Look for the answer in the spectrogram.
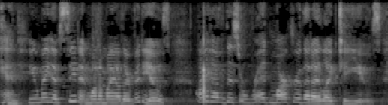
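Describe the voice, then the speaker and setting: A woman's voice: high voice, a little fast. Young woman teaching children, noisy room. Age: young adult. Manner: expressive, simple explaining aimed at young children. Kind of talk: children's show-and-tell lesson. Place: small room at home, indoors. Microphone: phone held close in front.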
